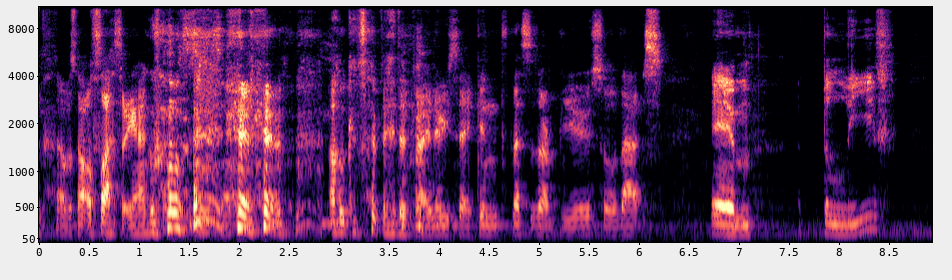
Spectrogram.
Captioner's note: laughs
